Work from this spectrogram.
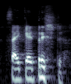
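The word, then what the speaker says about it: psychiatrist: तो देखिए एस से पहले पी, ये तो आपको पता ही होगा, पी साइलेंट। स्टार्टिंग में पी लिखा हुआ है लेकिन हम पी को पढ़ते ही नहीं है।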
